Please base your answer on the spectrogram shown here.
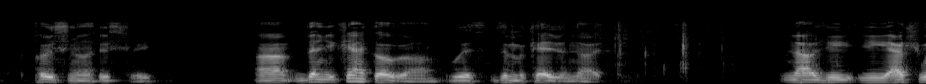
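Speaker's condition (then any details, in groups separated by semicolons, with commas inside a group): Mouth cancer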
